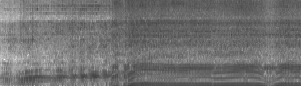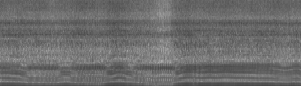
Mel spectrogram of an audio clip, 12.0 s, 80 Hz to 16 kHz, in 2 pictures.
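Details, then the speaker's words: Stihl 026 chainsaw returned as a no start, cutting a log; revs surge and sag unevenly with a soft burbling edge instead of a crisp scream; engine running too rich, carburetor to be adjusted. "neighbors it was definitely running too too [Applause] [Music] [Applause] rich"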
